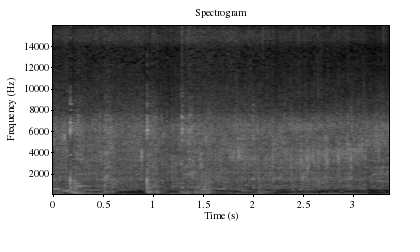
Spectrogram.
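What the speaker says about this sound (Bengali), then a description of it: "চিংড়ি মাছটা ভেজে নামিয়ে নেব।" Prawns fry in oil in a wok, a loud, close sizzle with a few sharp scraping stirs near the start, otherwise steady crackle.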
